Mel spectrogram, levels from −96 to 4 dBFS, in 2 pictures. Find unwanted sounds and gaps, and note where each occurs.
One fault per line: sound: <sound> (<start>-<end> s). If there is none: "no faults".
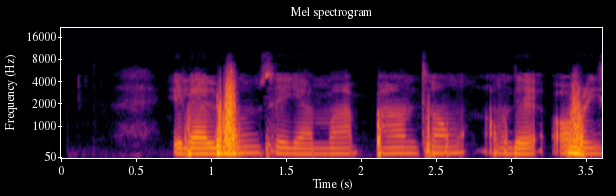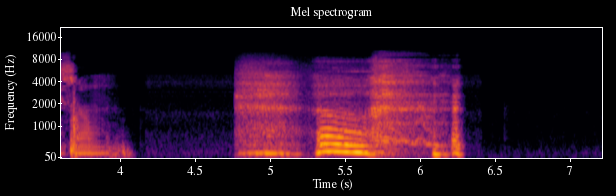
sound: laugh (4.8-6.3 s)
